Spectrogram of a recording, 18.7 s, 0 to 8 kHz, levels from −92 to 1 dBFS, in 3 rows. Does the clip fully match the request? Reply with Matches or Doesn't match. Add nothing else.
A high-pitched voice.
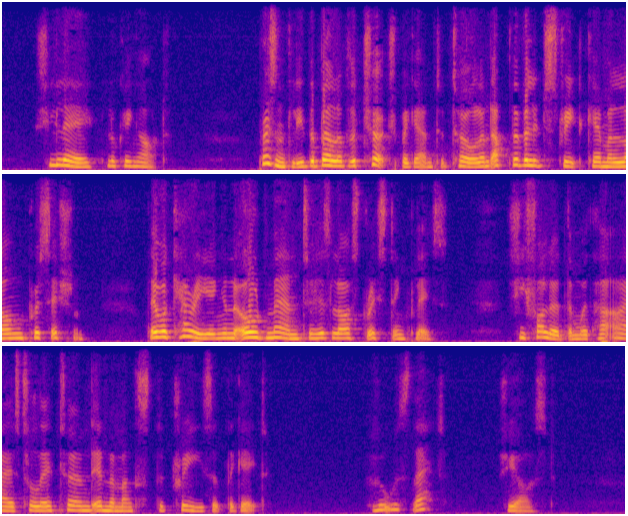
Matches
